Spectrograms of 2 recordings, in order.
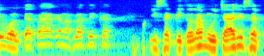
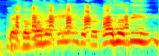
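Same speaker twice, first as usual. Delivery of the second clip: laughing; 7 semitones higher, 11 dB louder, faster than usual. Real, not acted. Teasing laugh after the story.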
